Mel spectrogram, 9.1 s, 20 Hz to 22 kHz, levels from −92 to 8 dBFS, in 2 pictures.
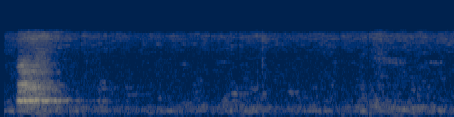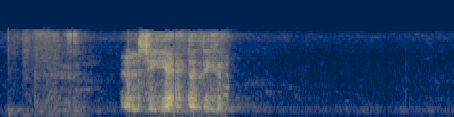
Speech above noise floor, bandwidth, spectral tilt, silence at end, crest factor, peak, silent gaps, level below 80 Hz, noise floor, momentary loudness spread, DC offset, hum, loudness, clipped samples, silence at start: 46 dB; 8 kHz; 1 dB/octave; 2.2 s; 28 dB; -2 dBFS; none; -76 dBFS; -68 dBFS; 27 LU; under 0.1%; none; -23 LUFS; under 0.1%; 0.15 s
